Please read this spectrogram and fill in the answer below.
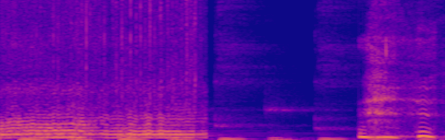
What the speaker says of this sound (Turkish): Bir sinek saldırdı.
